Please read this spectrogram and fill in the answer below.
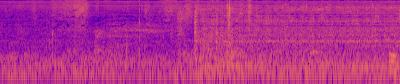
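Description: Kyocera desktop laser printer starting up: about four seconds in, a steady motor hum with a thin high whine begins and runs on, with a few sharp clicks.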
